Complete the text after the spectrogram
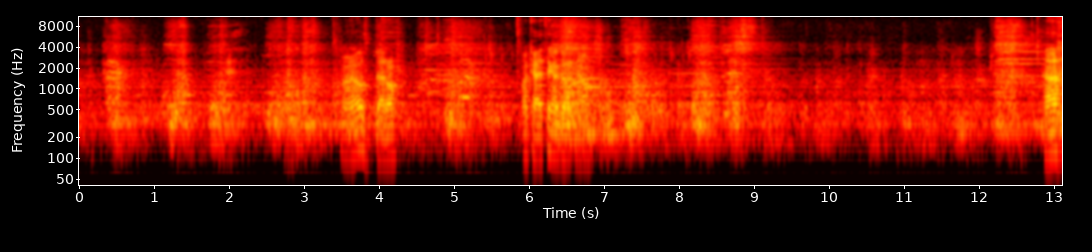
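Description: Swords clash and slash in a video game fight, heard through a television's speakers in a small room.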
